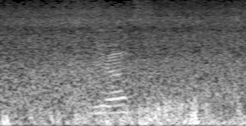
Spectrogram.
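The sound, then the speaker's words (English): Steady outdoor ocean ambience with a broad rush of surf and gusting wind buffeting the microphone, continuous, with no distinct voices. “Now we're back. We're back. Back to the ocean.”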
